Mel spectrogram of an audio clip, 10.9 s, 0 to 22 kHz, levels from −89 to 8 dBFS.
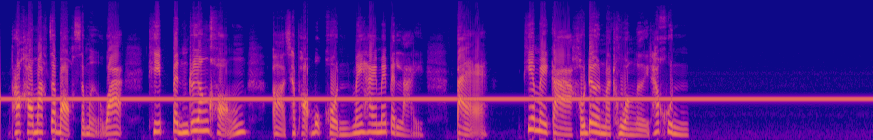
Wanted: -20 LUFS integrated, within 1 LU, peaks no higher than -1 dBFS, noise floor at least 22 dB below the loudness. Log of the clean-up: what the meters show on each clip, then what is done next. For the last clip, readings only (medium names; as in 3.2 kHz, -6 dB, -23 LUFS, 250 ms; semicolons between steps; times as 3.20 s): clipped samples 0.7%; clipping level -14.5 dBFS; steady tone 1.2 kHz; tone level -28 dBFS; loudness -25.0 LUFS; peak level -14.5 dBFS; loudness target -20.0 LUFS
-> clip repair -14.5 dBFS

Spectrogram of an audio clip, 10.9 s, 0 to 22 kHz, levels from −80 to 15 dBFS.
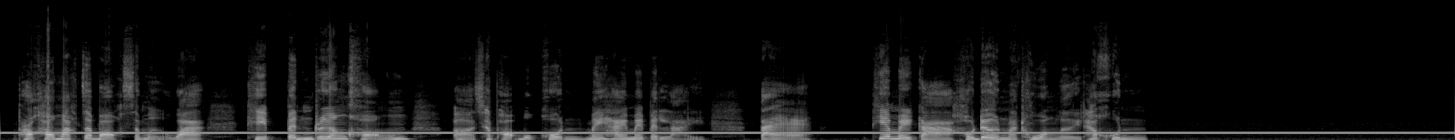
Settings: clipped samples 0.0%; steady tone 1.2 kHz; tone level -28 dBFS
-> band-stop 1.2 kHz, Q 30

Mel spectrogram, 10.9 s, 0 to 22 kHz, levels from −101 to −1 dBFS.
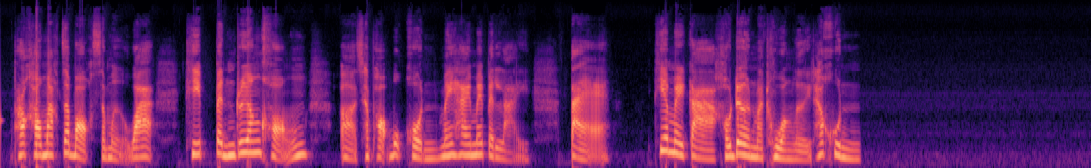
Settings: steady tone not found; loudness -24.5 LUFS; peak level -6.0 dBFS; loudness target -20.0 LUFS
-> trim +4.5 dB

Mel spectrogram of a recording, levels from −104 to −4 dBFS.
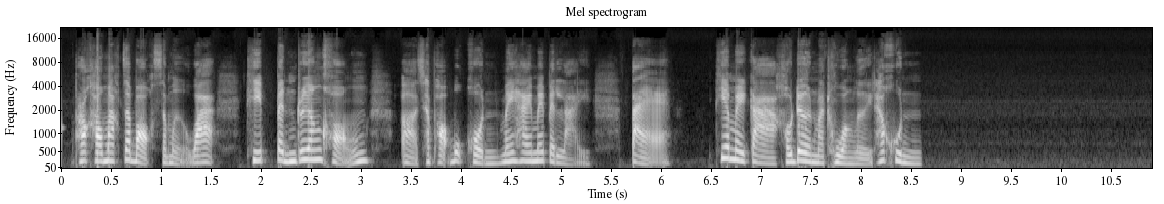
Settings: loudness -20.0 LUFS; peak level -1.5 dBFS; noise floor -65 dBFS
